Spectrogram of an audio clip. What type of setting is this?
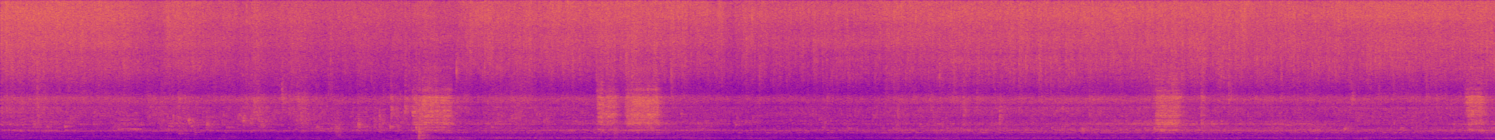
restroom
